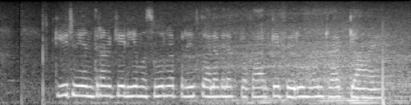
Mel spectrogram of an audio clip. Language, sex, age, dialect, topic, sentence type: Hindi, female, 18-24, Awadhi Bundeli, agriculture, question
